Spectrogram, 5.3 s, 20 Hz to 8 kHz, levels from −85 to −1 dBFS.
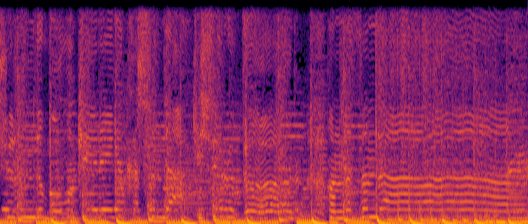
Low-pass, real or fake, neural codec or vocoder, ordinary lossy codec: none; real; none; none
